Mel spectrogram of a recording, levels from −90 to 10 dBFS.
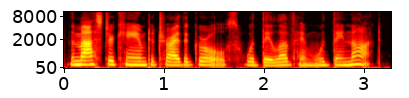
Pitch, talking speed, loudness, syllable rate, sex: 205 Hz, 255 wpm, -19 LUFS, 4.9 syllables/s, female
